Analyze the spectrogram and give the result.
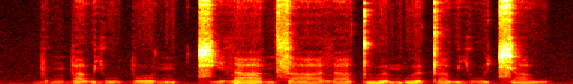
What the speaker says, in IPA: b o˩˧ ŋ b a˧ w j uː˧˩ p o˥˨ n | t͡ɕ i˩˧ l aː˥˨ n s aː˩˧ l a˩˧ t̪ u˥˨ ə̯ m u˥˨ ə̯ t̪ a˩˧ w j uː˧˥ t͡ɕ a˩˧ w

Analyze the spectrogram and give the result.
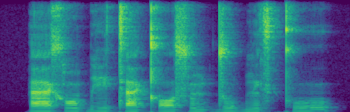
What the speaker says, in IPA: æ x ɔ̃ ɓ i tʼ æ kʰ ɔ s ũ b d u b ĩ s kʰ u

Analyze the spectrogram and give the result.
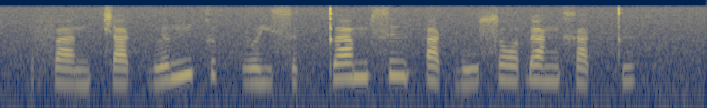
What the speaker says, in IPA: f a˨˩ n c a˨˩ k̚ l ə˧˥ ŋ k ə˨˩ k̚ v ə˨˩ j s ə˨˩ k̚ t̪ a˧ m s ɨ˧ ʔ a˨˩ k̚ l u˧˥ s ɔ˧ ɗ a˧ ŋ x a˨˩ k̚ t̪ ɨ˦˥ k̚

